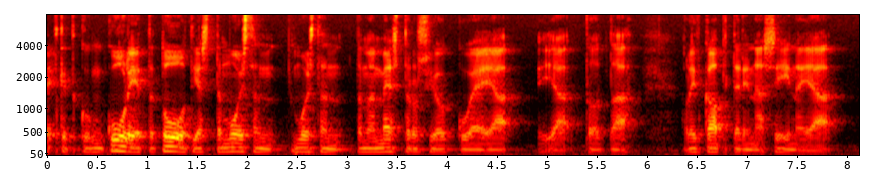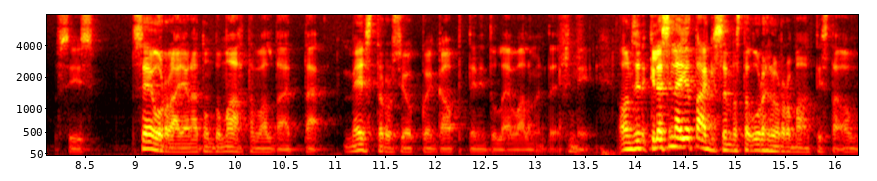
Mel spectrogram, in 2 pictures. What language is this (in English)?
Finnish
